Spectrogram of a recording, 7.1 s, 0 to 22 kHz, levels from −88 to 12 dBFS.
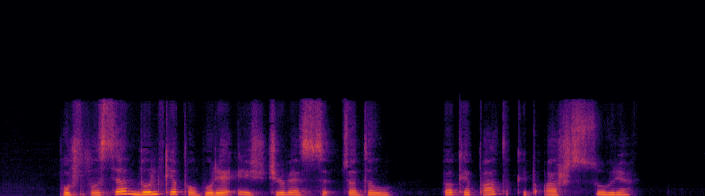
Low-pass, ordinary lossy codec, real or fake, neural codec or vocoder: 10.8 kHz; AAC, 48 kbps; fake; codec, 16 kHz in and 24 kHz out, 0.6 kbps, FocalCodec, streaming, 4096 codes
